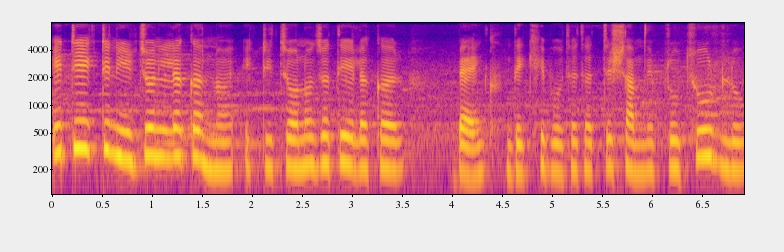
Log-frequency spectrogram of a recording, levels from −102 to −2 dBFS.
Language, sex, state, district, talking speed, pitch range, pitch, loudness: Bengali, female, West Bengal, North 24 Parganas, 130 wpm, 200-260 Hz, 215 Hz, -17 LUFS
